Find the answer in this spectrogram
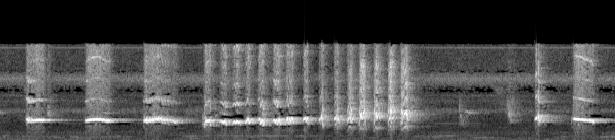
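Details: Oriental magpie-robin singing: three loud, clear whistled notes about half a second apart, then a fast burst of rapid repeated notes rising in pitch, a pause, and two more whistled notes.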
